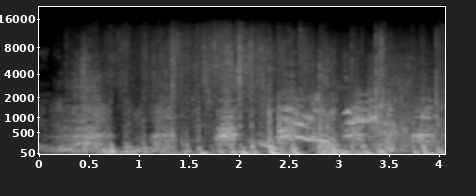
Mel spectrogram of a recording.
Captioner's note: bear roaring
